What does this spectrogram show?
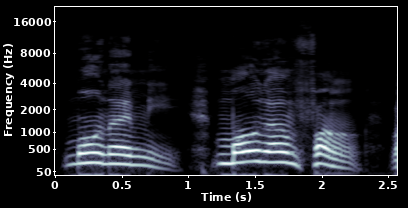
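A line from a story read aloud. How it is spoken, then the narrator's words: Sudden frightened exclamation. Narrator (Russian): воскликнул он вдруг, уже вполне не скрывая своего испуга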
